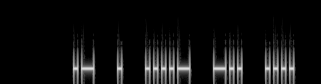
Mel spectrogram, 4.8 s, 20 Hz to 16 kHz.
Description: Morse code, heard as a keyed tone, about 20 wpm, spaced as for 15 wpm, 700 Hz. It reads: AE4DH
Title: 076 Lesson 13g - Letter L - Call Signs 20wpm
